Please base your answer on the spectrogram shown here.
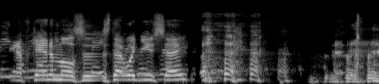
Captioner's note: laughs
